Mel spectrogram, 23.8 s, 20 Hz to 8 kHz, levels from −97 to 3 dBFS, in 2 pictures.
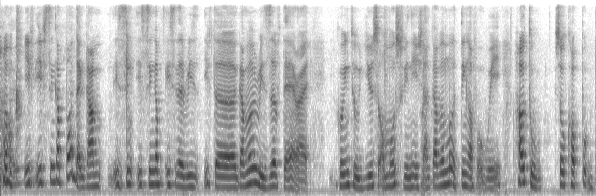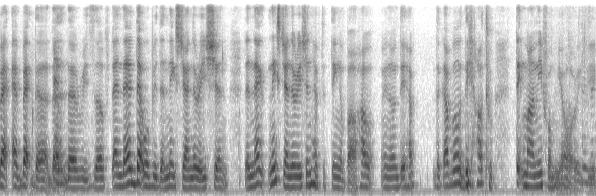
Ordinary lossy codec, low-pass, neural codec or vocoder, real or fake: none; 7.2 kHz; none; real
